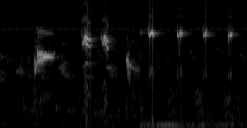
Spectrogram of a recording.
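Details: Lure song of a Long-tailed shrike: a drawn-out scratchy note, then two harsh chirps and a series of clipped high whistles roughly every third of a second, with faint low hum.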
